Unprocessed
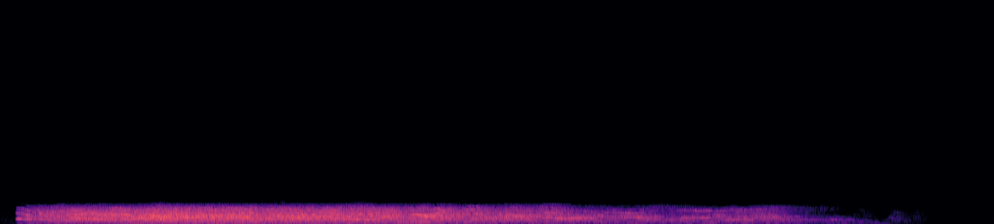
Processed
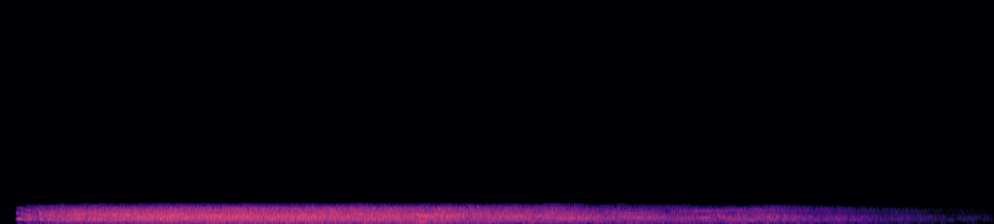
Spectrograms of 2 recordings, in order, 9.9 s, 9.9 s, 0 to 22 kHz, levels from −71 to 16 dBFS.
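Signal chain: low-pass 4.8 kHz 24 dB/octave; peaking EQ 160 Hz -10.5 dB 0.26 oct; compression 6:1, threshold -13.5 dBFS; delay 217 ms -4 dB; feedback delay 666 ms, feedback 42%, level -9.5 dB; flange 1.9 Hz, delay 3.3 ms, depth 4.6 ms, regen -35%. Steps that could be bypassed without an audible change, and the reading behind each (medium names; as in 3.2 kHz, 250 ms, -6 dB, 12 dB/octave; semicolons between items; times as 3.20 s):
low-pass 4.8 kHz: input has nothing above 1.9 kHz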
